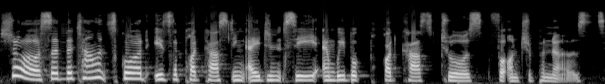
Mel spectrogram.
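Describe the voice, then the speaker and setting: A woman with an Australian accent talks at a moderate pace with hardly any pauses and very even loudness. Her medium pitch carries lively intonation, in a dry, close sound with no echo. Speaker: podcast booking agent, former radio host. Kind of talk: interview.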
